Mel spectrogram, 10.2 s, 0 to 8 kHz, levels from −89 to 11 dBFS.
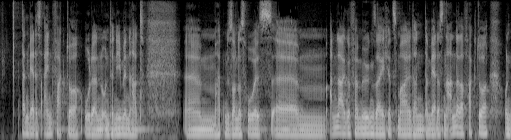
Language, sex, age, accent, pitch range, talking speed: German, male, 30-49, German, 80-90 Hz, 165 wpm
